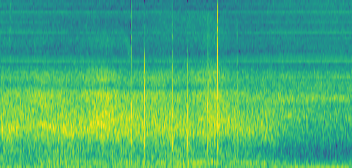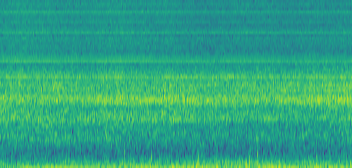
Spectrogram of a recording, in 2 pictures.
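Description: Massey Ferguson tractor and McHale round baler working hay, a steady low engine hum with the baler running behind it. A few sharp clicks come about three to four seconds in.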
